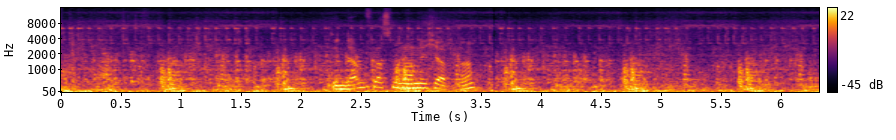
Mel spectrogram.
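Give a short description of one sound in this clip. A large machine hums and rumbles steadily.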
